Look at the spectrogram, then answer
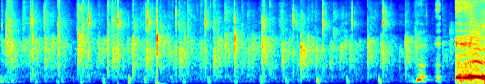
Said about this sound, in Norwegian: Vi gir han også en applaus, tenker jeg.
